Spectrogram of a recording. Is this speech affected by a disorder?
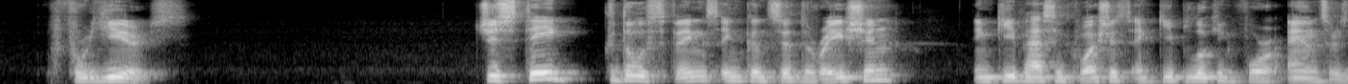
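No.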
